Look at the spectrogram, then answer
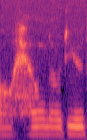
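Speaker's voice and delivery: imitated freaked-out panicked reaction. Retelling own reaction to the principal calling mom, imitating own panic. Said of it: "And I freaked out".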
